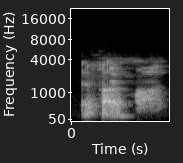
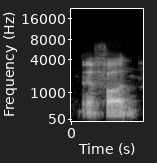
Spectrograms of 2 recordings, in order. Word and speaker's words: ephod: Ephod. Okay. Ephod. Ephod it is.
